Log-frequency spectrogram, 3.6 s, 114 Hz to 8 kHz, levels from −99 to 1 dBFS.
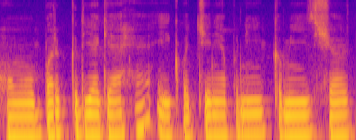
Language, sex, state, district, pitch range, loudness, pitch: Hindi, male, Himachal Pradesh, Shimla, 120-130 Hz, -16 LUFS, 125 Hz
